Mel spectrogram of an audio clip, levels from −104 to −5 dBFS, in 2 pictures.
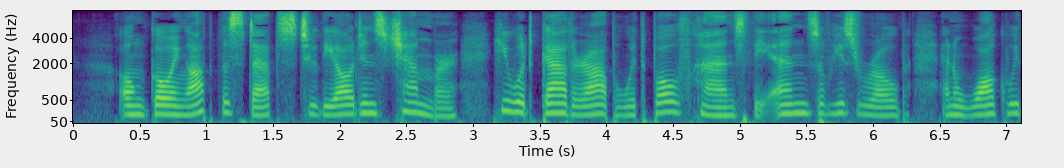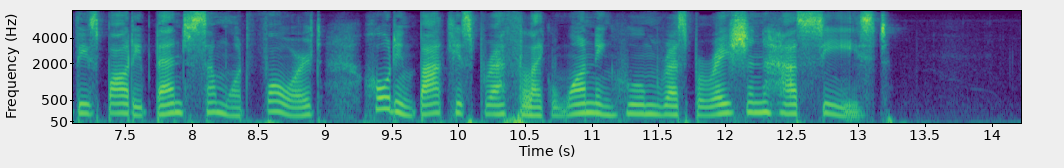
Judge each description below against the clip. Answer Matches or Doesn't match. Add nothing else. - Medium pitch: Doesn't match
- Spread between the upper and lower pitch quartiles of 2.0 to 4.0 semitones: Matches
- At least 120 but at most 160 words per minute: Doesn't match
